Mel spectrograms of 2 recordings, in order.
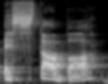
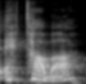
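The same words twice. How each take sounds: First: Estaba with a clear S sound; estaba, every S pronounced; full S. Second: Estaba said as ehtaba, S breathed out like an H; estaba, S dropped to an H breath. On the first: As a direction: say estaba with a crisp hissed S. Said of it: "that is correct". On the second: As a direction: estaba with the S softened to an H. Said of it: "it sounds more native". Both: Shown as a demonstration.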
